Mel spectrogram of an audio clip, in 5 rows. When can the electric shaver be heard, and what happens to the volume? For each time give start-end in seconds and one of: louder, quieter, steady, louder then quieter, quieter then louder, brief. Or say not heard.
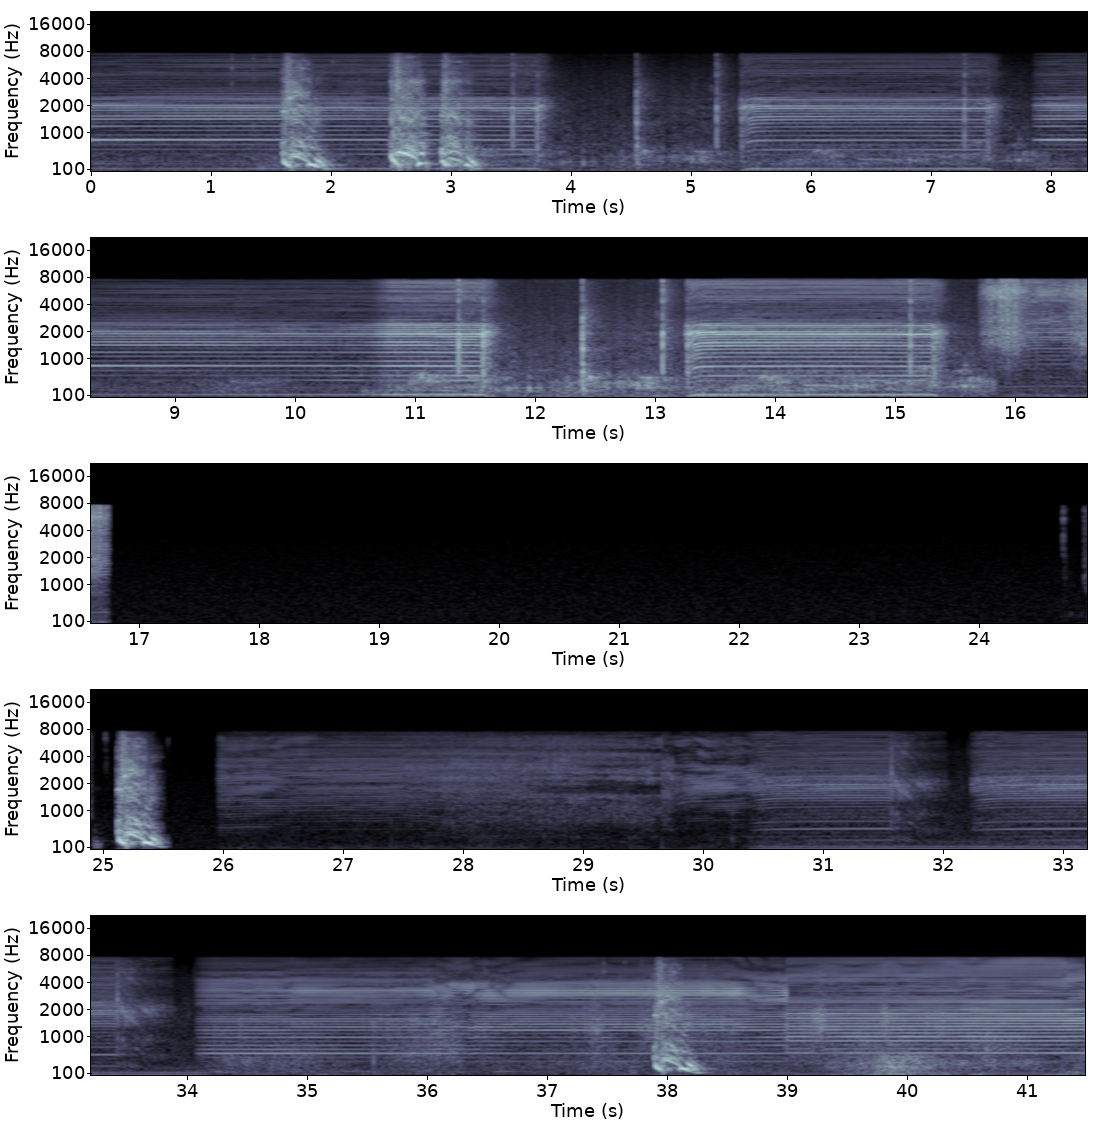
0.0-16.8 louder
25.9-41.4 louder.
